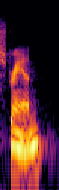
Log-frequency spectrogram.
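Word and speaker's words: Strachan: I know it doesn't look like it's pronounced Strand, but it is pronounced Strand.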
